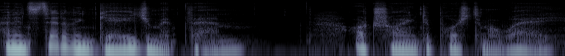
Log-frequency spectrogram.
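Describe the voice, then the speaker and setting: A man narrating a guided meditation in a soothing, gentle, unhurried way, his breathy, husky voice often falling close to a whisper. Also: sits low, no room sound.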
